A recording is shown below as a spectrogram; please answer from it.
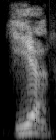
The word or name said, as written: y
